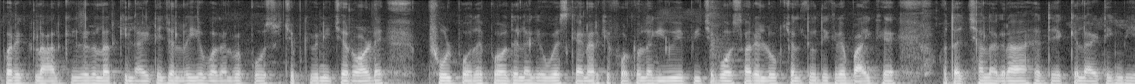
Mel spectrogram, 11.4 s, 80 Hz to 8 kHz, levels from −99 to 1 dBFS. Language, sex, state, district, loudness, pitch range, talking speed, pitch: Hindi, male, Bihar, Gaya, -16 LUFS, 100-105 Hz, 265 wpm, 105 Hz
